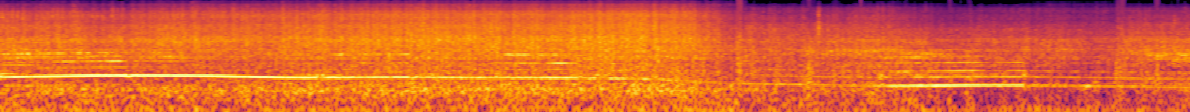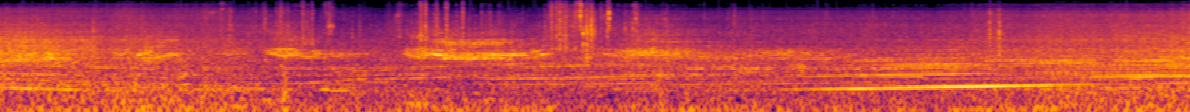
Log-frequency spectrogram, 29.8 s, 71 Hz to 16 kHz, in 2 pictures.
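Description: Onboard sound of a BMW E36 320i Touring's 2.0-litre straight-six at full pace on track, with wind and road noise in the cabin. The engine holds a high pitch for the first several seconds, falls away as the car slows about a third of the way in, runs lower through the middle and climbs again near the end.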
